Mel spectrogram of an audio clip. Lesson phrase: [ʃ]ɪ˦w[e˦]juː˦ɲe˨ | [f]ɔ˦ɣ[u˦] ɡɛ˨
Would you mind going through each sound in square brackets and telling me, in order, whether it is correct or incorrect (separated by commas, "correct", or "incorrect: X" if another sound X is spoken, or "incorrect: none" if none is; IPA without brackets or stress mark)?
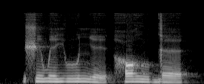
correct, correct, incorrect: h, incorrect: u˨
